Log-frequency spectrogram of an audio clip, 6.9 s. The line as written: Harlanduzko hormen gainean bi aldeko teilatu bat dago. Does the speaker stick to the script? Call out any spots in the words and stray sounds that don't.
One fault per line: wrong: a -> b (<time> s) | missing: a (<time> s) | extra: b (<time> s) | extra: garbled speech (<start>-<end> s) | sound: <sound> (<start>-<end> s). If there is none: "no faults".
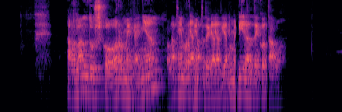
extra: garbled speech (3.3-4.7 s)
missing: teilatu bat (5.3 s)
